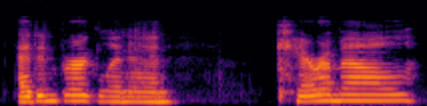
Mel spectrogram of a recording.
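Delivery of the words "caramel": normal talking voice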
